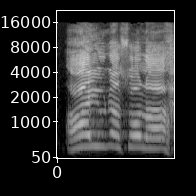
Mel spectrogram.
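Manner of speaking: called out high and loud; loud announcement. Retold or imitated. The examiner announcing results to the class, high and loud. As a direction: proclaim the result to the room.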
